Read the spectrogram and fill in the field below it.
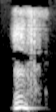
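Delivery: "Zf" as a buzzed z sliding into f; spell pronunciation. A narrator's reading. Rincewind guesses at snow runes, "Zf" as pure consonants. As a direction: sound "Zf" with no vowel at all. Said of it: "it should be pronounced".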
